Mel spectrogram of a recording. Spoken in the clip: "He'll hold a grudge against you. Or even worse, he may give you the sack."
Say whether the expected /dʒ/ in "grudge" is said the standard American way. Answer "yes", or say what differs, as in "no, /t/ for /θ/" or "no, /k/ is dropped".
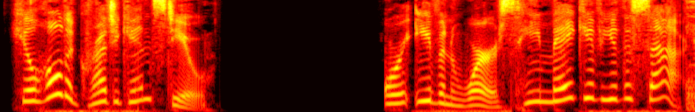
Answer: yes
